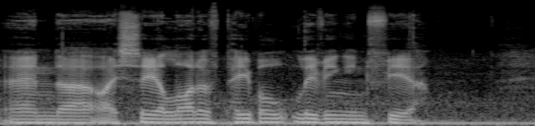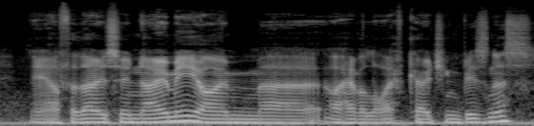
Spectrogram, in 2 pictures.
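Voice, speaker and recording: A man with an Australian accent speaks at a medium pitch, somewhat breathy, with fairly even intonation and very even loudness. Audible room echo surrounds his voice. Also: moderate pace. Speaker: life coach. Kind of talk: monologue to camera. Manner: halting, many fillers.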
